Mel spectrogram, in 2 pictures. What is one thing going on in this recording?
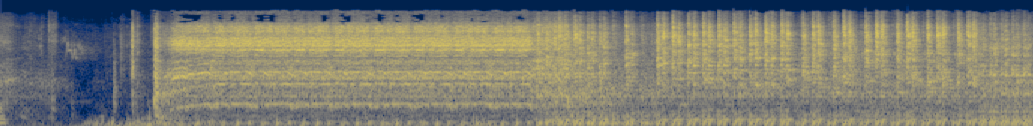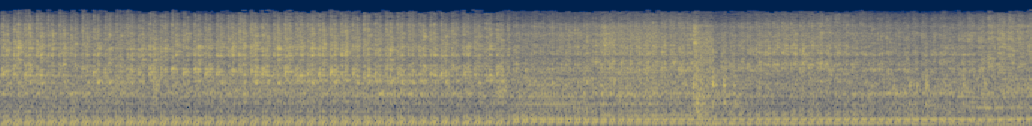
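A small gasoline engine starts up and runs steadily, revving louder after a few seconds.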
